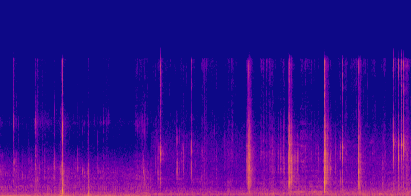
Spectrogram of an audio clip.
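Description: Kittens eating dry kibble from a plastic tub: faint crunching with scattered sharp clicks.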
